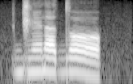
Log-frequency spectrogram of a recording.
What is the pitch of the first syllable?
high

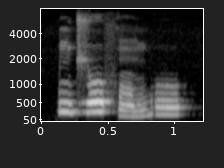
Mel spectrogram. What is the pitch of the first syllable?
high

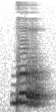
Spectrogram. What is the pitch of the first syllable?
falling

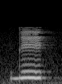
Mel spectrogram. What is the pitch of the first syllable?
high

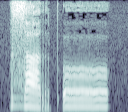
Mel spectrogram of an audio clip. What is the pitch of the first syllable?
falling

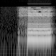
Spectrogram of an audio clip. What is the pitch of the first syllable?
high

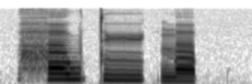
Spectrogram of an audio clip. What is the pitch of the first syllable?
high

